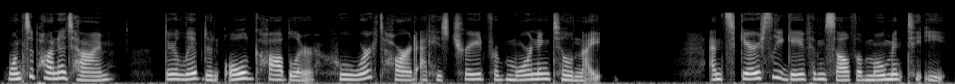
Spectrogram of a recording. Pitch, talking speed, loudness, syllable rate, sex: 230 Hz, 170 wpm, -17 LUFS, 4.8 syllables/s, female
